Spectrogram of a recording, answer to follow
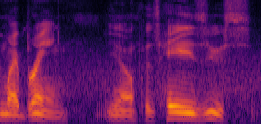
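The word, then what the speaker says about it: Jesús: You know, because hey Zeus.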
